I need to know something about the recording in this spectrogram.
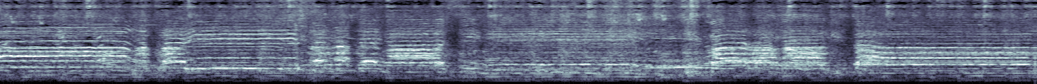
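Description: A large group of Lusi singers singing a Christian song together in the Lusi language, many voices holding long notes in phrases with short breaks between them.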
